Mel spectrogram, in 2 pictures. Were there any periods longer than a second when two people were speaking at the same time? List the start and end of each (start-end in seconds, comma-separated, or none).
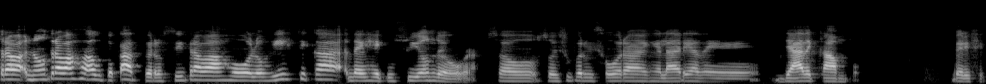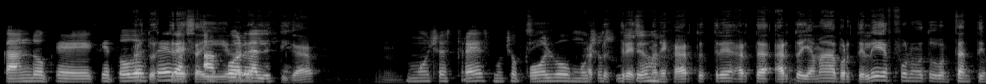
11.1-12.9, 15.1-16.4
